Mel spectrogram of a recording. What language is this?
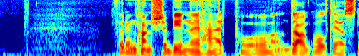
Norwegian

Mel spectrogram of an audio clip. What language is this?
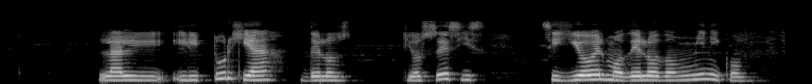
Spanish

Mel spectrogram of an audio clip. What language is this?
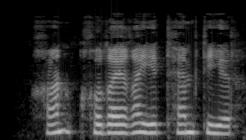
Bashkir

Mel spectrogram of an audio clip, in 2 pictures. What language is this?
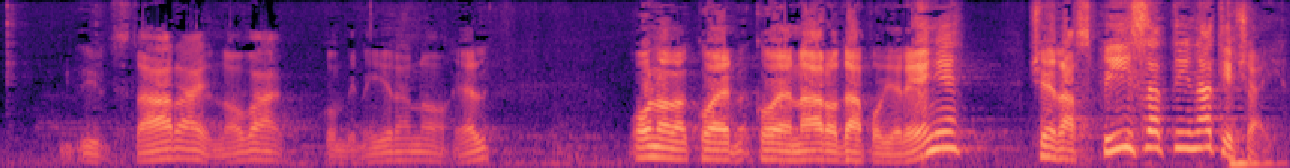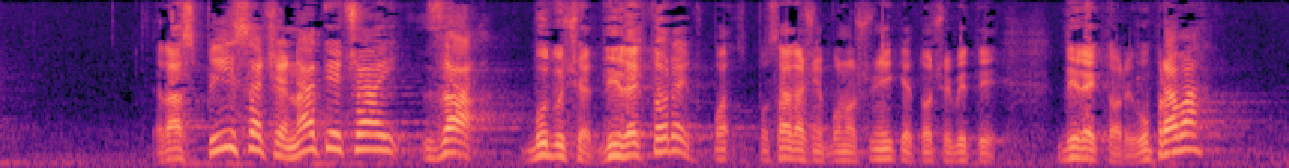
Croatian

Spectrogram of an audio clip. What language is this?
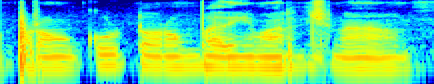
Tamil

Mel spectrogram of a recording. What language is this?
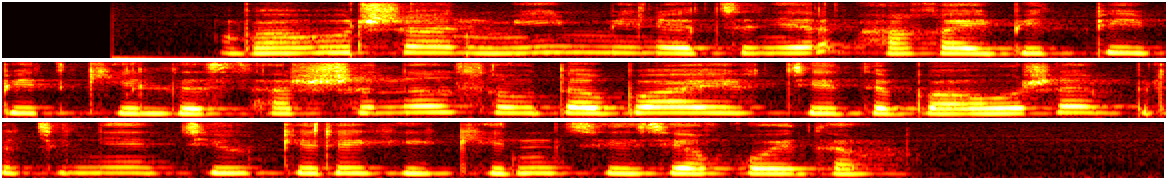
Kazakh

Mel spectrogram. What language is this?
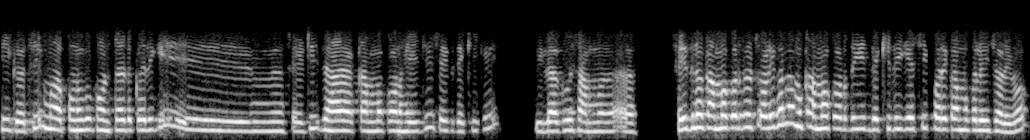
Odia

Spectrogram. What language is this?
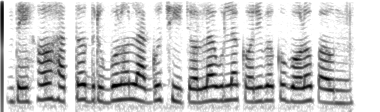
Odia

